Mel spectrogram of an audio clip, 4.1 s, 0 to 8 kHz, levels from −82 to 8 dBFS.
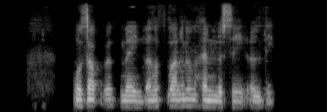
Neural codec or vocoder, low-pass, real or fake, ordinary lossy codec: codec, 24 kHz, 0.9 kbps, WavTokenizer, medium music audio release; 7.2 kHz; fake; AAC, 48 kbps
